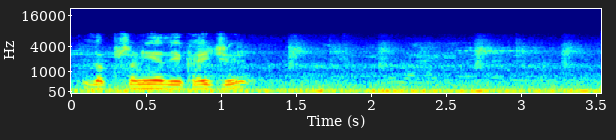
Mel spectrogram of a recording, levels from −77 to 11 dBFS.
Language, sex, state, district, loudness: Gujarati, male, Gujarat, Gandhinagar, -18 LUFS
